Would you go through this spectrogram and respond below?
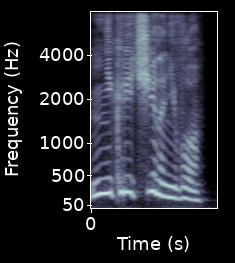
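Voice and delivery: high, loud, icy order; mother icily defending her son; icy command. Acted. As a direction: cut him off coldly in a high voice. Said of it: "говорит она ледяным голосом".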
